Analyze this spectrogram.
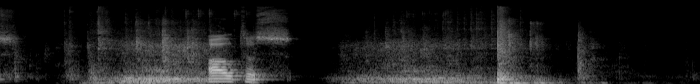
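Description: A glass shower door slides along its track with a rumbling scrape.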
